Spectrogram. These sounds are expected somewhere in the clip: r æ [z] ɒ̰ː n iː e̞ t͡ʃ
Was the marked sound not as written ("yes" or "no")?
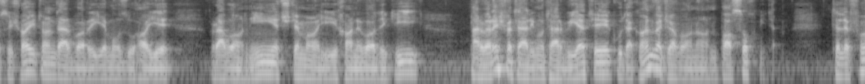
yes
